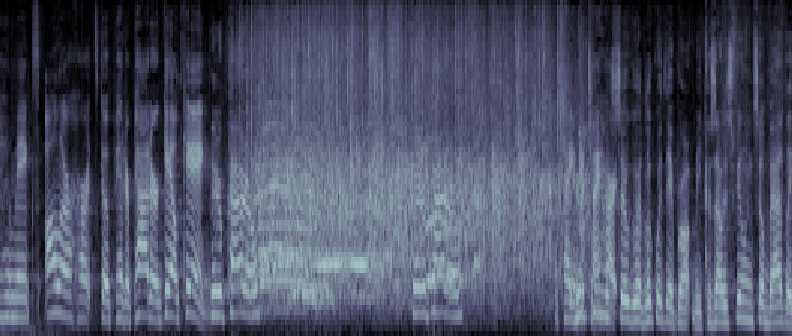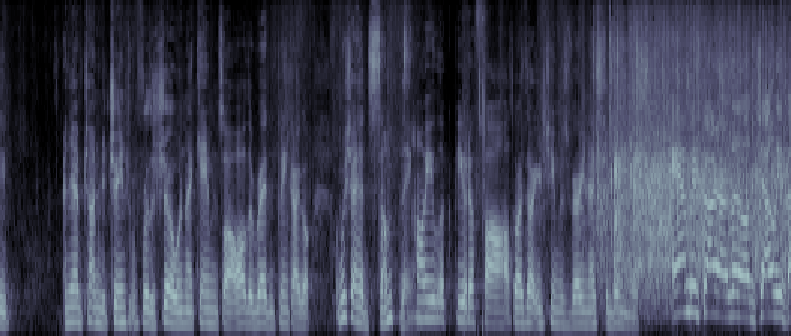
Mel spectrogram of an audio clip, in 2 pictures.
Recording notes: we've filled the entire studio audience with singles looking to make a love connection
